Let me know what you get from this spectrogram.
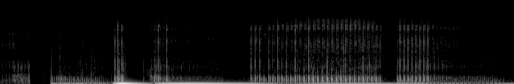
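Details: Close, very loud happy cat purr, a dense buzzing low rumble broken by brief dropouts and a sharp handling bump near the start.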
